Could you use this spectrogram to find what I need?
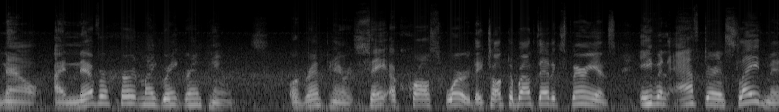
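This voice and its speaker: A man with a high pitch talks at a moderate pace, his intonation lively and his loudness very even. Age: 60s. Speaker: historian, museum founder. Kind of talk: interview.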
